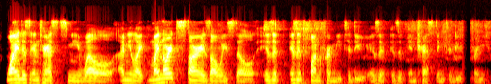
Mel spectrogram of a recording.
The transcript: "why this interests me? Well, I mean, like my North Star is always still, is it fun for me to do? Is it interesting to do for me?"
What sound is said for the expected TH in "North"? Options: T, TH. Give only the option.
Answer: T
